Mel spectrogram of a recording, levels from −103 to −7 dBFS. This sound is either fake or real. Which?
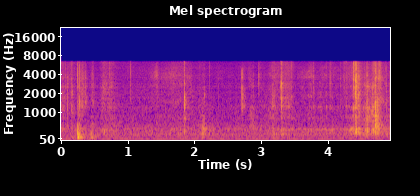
fake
